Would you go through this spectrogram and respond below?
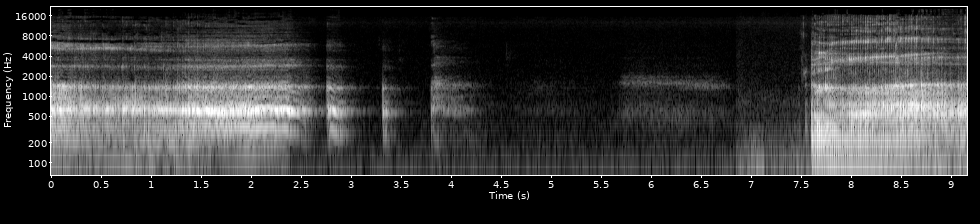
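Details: Woman burping repeatedly: a long, loud, drawn-out belch, then a few short belches and a pause before another long belch starts.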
